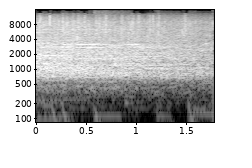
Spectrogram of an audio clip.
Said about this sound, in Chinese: 此处有掌声欢呼声，谢谢。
